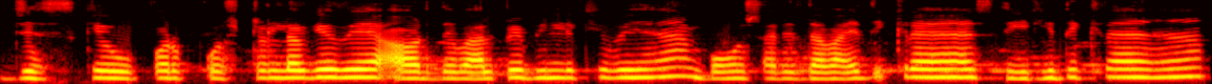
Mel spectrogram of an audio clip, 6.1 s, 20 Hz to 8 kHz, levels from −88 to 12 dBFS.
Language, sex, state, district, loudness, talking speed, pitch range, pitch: Hindi, female, Bihar, West Champaran, -17 LUFS, 225 wpm, 235-275 Hz, 255 Hz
